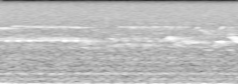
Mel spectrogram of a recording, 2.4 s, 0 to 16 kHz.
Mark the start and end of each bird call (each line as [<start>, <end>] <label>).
[0.00, 1.90] Apapane (Himatione sanguinea)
